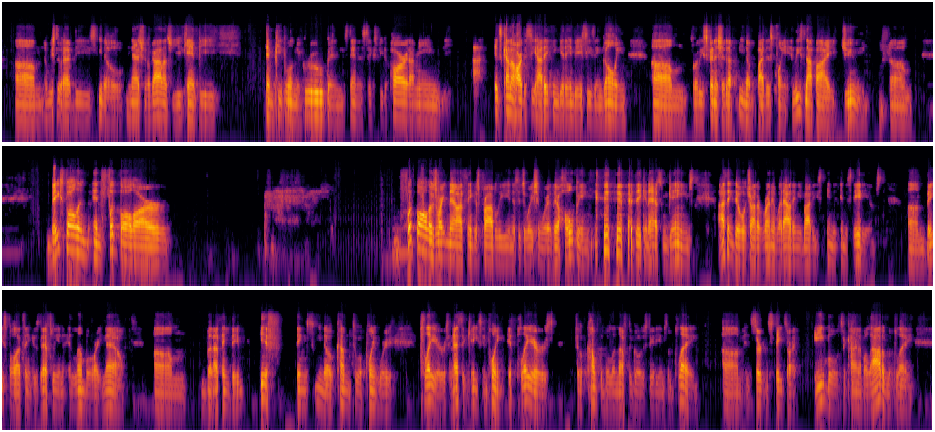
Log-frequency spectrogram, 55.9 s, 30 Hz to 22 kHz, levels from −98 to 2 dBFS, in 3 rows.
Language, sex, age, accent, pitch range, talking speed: English, male, 40-59, American, 95-120 Hz, 160 wpm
